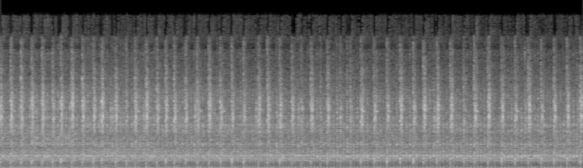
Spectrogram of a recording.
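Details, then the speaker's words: Job-lot hover mower, fuel tap found off and reopened, restarted on choke: idles tired with a fast, slightly uneven beat that hunts and sags, not hovering; not getting enough fuel, so fuel tap adjustment and carburettor clean planned. "Little idle. Bit tired. Carburetting he's doing, but it's running."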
